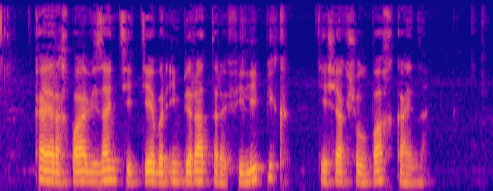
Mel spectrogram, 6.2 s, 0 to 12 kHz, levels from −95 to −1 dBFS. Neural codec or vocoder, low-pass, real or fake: none; 10.8 kHz; real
